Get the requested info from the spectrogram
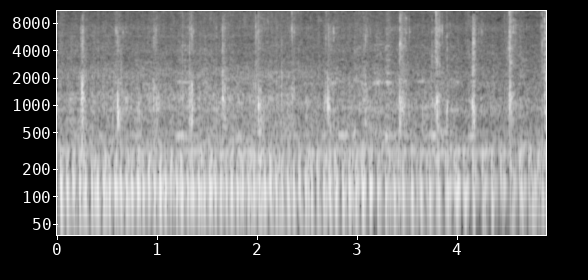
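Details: Hoofbeats of a horse under a rider: sharp, clattering clip-clop strikes in a quick, uneven rhythm throughout, over a steady low rumbling hum.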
